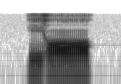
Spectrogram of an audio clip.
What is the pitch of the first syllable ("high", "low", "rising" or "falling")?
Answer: high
